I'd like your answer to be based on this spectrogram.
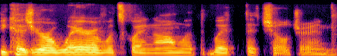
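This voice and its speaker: A woman with an American accent is heard in a dry, close sound with no echo. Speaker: workshop trainer. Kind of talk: online training session. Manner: fast.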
